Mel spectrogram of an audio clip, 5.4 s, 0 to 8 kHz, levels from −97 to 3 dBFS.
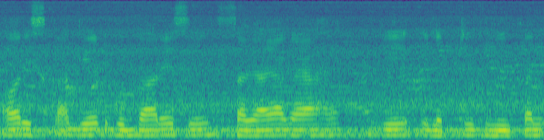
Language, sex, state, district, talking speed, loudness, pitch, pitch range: Hindi, male, Madhya Pradesh, Katni, 130 wpm, -15 LUFS, 115 Hz, 110-120 Hz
